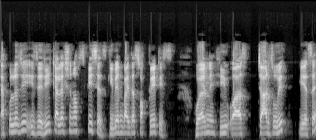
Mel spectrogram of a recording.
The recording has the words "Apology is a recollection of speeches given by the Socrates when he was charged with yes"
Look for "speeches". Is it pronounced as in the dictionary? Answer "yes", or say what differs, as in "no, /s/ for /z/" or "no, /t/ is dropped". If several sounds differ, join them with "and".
no, /ʃ/ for /tʃ/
